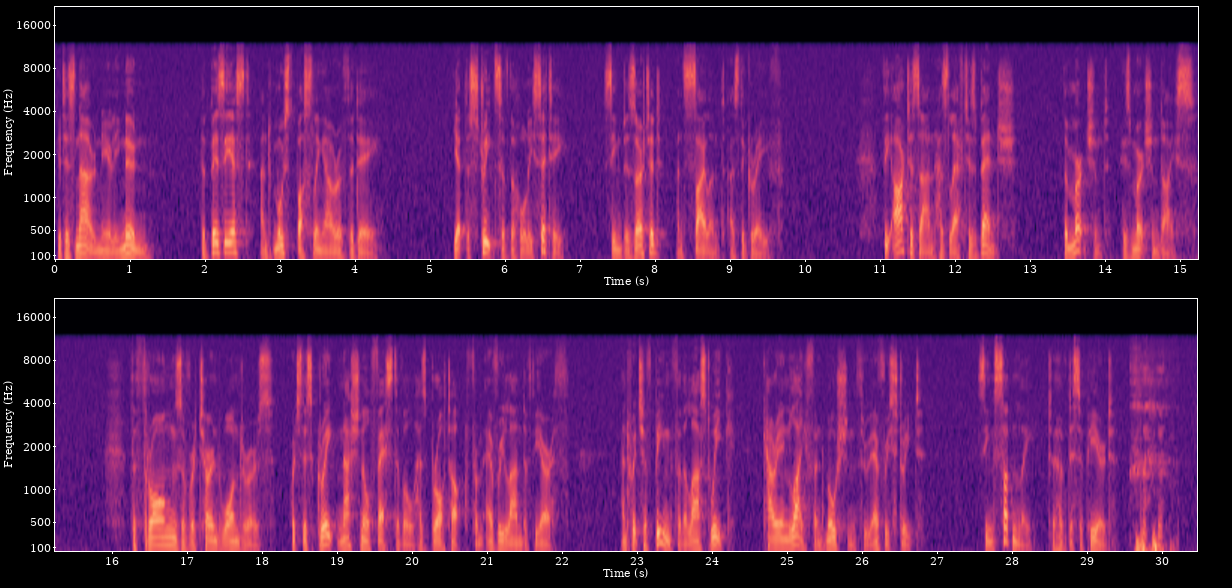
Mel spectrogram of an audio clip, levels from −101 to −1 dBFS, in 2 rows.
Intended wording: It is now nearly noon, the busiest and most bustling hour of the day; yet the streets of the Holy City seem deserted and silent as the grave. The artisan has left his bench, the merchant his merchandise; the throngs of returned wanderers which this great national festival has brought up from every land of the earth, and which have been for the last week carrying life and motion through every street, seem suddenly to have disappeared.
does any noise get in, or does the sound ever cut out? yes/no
yes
